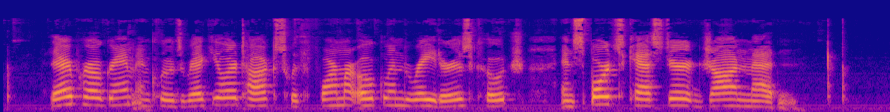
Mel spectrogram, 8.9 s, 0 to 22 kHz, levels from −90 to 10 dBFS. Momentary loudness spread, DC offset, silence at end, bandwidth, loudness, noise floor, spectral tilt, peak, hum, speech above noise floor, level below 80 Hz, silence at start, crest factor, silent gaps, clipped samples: 12 LU; under 0.1%; 0.45 s; 12 kHz; -18 LUFS; -43 dBFS; -1.5 dB/octave; -2 dBFS; none; 25 dB; -62 dBFS; 0.5 s; 18 dB; none; under 0.1%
